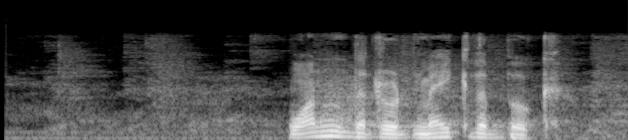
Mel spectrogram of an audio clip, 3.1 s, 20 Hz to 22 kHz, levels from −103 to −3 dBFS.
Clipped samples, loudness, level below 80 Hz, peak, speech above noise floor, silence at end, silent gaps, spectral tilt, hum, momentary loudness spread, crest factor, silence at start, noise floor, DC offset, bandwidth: under 0.1%; -17 LUFS; -46 dBFS; -2 dBFS; 32 dB; 0.35 s; none; -8.5 dB/octave; none; 9 LU; 18 dB; 1.45 s; -48 dBFS; under 0.1%; 8.2 kHz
